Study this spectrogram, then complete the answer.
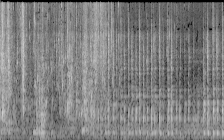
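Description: Melted molasses, standing in for brown sugar, poured while mixing homemade organic NPK fertilizer: a close, gurgling, splashy stream of liquid that surges and pulses throughout, with no voices.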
